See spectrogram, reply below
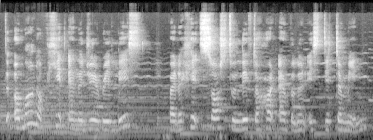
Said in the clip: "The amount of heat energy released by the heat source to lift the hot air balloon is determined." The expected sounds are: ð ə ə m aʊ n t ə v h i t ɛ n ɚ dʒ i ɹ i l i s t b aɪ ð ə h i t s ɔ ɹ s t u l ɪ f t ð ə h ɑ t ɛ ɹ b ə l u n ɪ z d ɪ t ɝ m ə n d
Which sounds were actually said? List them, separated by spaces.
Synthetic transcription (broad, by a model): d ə ə m aʊ n t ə f h i t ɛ n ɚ dʒ i ɹ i l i s b aɪ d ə h i t s ɔ s t u l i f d ə h ɑ t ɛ b ə l u n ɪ s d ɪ t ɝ m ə n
